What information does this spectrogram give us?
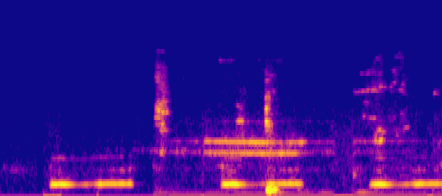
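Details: A Tawny Frogmouth recording from Merri Creek, Melbourne, played back quietly during a webinar gives soft, deep, humming oom notes in short repeated bursts, while people talk over it.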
